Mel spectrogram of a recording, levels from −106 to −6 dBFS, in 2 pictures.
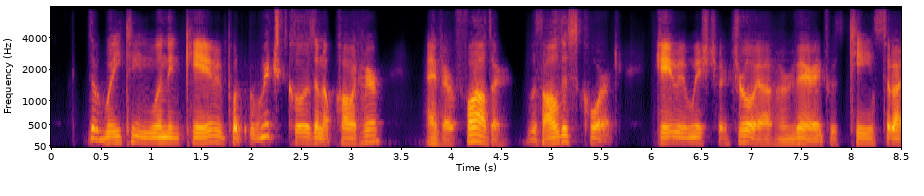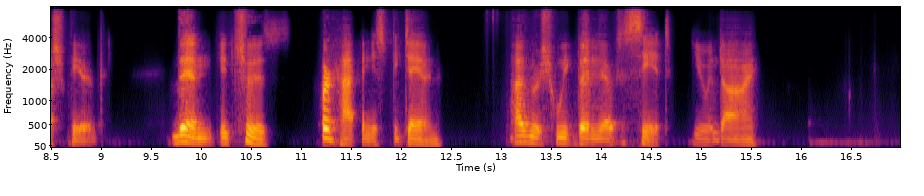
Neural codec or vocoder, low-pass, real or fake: codec, 16 kHz, 0.5 kbps, X-Codec, HuBERT features, trained on general audio; 7.2 kHz; fake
